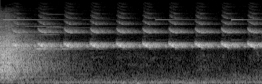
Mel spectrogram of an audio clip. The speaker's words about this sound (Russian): Со звуком открывается дверь в тамбур.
